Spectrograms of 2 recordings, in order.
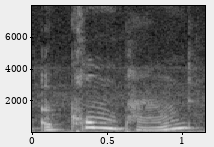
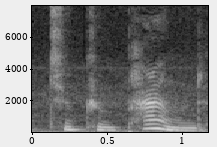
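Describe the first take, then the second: First: "compound" as a noun, COM punched higher; COM-pound, strong first syllable; stress on COM. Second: "compound" as a verb, weak com, strong POUND; slow com-POUND, stress at the end. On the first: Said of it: "accent sur a com". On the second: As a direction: hit the second syllable of "compound". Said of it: "le verbe to compound". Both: Shown as a demonstration.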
